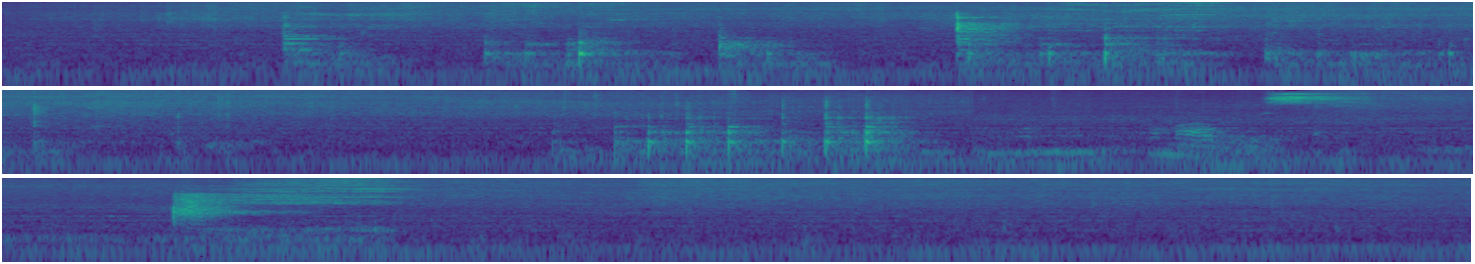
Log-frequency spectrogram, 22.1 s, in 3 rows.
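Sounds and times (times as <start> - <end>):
onions frying in butter: 0.1 - 12.2, 15.6 - 22.0
utensil scraping a metal pot: 1.4 - 8.6.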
